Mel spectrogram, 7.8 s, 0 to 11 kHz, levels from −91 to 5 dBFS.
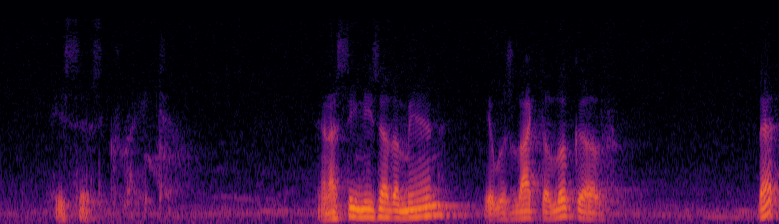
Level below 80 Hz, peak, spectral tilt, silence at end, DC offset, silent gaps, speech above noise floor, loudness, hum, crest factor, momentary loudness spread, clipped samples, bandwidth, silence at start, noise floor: -58 dBFS; -14 dBFS; -10.5 dB/octave; 0 s; under 0.1%; none; 27 dB; -31 LUFS; none; 20 dB; 24 LU; under 0.1%; 7.8 kHz; 0.55 s; -57 dBFS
